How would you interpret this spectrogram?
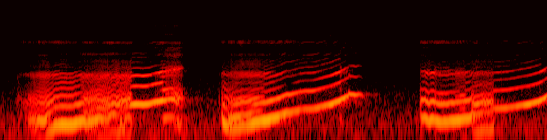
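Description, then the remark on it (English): A voice does the squeaky door vocal exercise, imitating a squeaky door with three creaky, rising vocal glides, each climbing slowly in pitch for a second or more, separated by short pauses, moderately loud with no other talk. “Can you imagine the squeaky door?”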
